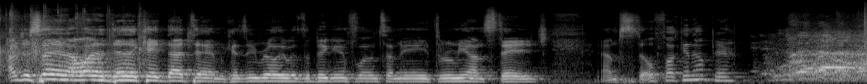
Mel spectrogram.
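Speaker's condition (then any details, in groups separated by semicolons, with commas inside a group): Cerebral palsy; from birth; sounds drunk, constant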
